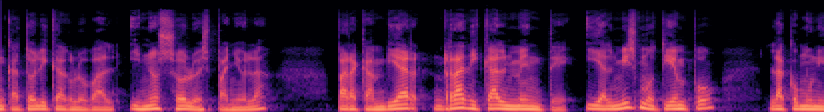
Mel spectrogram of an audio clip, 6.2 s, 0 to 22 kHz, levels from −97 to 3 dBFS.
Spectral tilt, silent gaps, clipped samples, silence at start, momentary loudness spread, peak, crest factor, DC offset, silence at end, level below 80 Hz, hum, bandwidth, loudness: -7 dB/octave; none; under 0.1%; 0 s; 9 LU; -6 dBFS; 16 dB; under 0.1%; 0 s; -46 dBFS; none; 12.5 kHz; -23 LUFS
